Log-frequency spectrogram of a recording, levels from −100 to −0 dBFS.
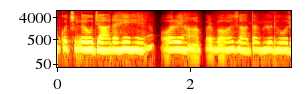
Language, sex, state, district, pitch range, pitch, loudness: Hindi, female, Madhya Pradesh, Bhopal, 190-205 Hz, 200 Hz, -17 LUFS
